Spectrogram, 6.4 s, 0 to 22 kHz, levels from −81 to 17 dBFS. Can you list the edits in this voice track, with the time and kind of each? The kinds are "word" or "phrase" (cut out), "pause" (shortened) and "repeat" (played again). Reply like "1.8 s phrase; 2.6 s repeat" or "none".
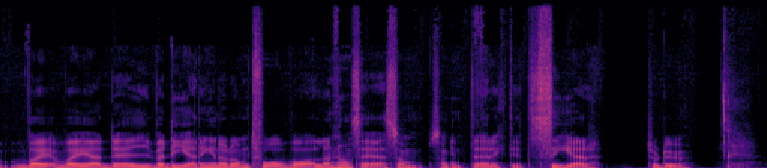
2.9 s phrase; 3.8 s word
